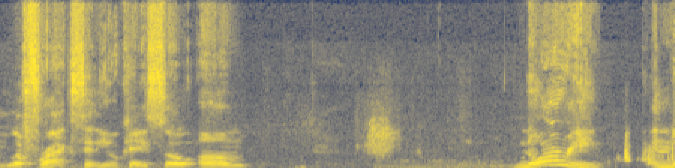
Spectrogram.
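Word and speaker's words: LeFrak City: from left rack city lefrac city okay it's pronounced lafrac I know his ass says left rack it's pronounced La Frack City okay so um Nori and Nori's another one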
